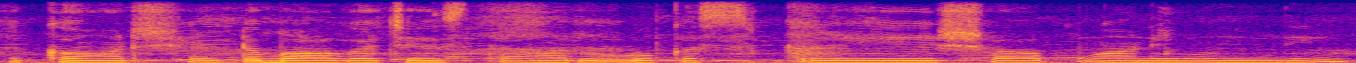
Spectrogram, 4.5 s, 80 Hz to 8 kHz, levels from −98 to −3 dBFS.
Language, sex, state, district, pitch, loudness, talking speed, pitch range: Telugu, female, Andhra Pradesh, Sri Satya Sai, 220 Hz, -18 LUFS, 120 wpm, 215-230 Hz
